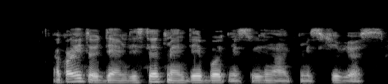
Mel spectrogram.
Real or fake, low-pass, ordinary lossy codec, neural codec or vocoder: real; 5.4 kHz; none; none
